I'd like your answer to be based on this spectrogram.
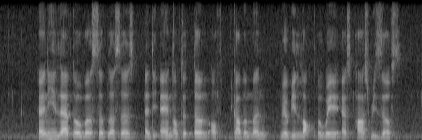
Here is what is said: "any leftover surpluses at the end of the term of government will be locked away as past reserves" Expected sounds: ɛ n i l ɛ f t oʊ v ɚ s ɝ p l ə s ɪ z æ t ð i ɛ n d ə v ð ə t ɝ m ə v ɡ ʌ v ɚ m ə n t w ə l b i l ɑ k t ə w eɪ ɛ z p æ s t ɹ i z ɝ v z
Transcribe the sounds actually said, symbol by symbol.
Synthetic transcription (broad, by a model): ɛ n i l ɛ f t oʊ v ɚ s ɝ p l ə s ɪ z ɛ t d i ɛ n d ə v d ə t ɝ m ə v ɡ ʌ v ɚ m ə n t w ə l b i l ɑ k t ə w eɪ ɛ s p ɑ s t ɹ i z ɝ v s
